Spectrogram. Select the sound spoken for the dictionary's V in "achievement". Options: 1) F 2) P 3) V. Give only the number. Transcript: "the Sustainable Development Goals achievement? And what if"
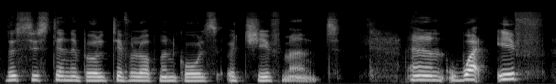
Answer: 3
